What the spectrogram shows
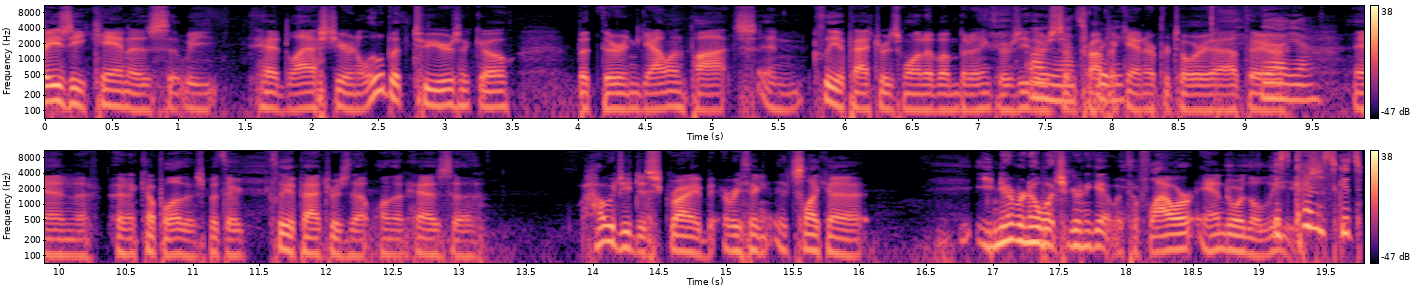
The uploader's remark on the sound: Plant Experts Live at Prairie Gardens 5-1-21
